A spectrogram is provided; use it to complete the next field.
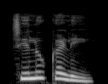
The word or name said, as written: ಚಿಲುಕೂಲಿ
